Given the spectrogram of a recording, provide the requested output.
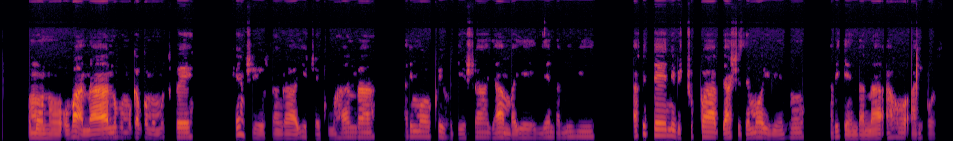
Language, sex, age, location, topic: Kinyarwanda, male, 25-35, Kigali, health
